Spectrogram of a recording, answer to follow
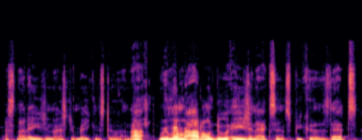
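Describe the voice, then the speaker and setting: A man's voice: on the low side, lively intonation, a little fast, dark tone, no room sound. A man in his forties co-hosting a podcast, teasing with wry humor and leading the topics. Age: 40s. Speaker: podcast co-host. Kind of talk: casual chat.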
